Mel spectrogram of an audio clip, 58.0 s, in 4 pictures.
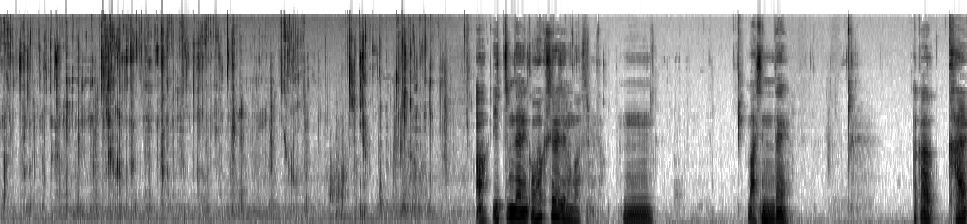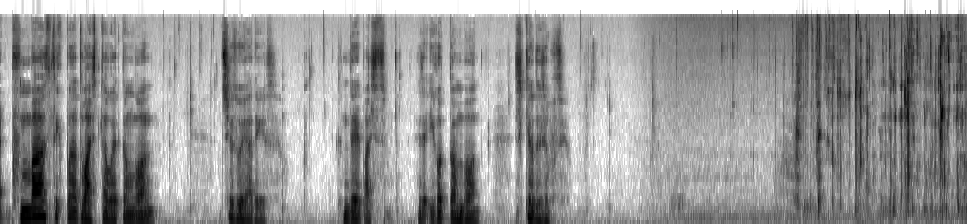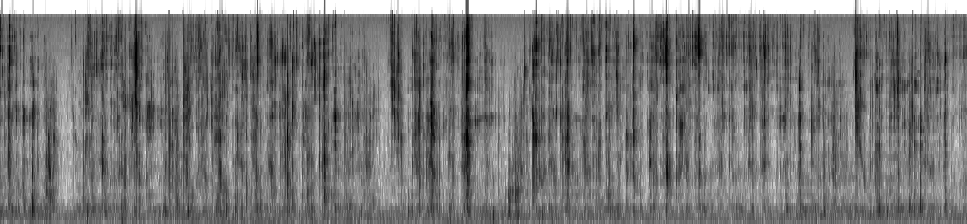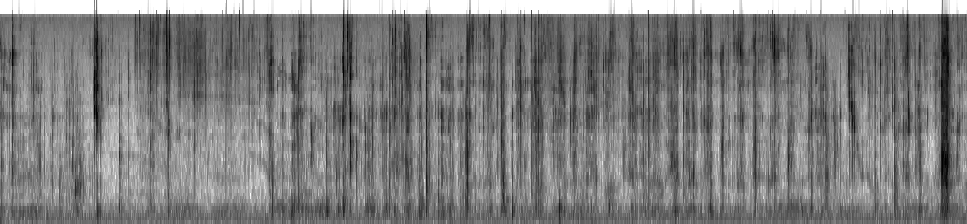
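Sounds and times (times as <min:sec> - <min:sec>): wet sticky chewing: 0:00.0 - 0:07.3, 0:25.3 - 0:58.0.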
